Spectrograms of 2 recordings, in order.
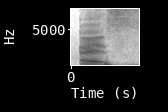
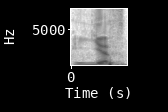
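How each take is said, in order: First: It begins directly with the vowel, no y sound. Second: It begins with a y sound before the vowel. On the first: The speaker calls it right. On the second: The speaker calls it wrong.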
